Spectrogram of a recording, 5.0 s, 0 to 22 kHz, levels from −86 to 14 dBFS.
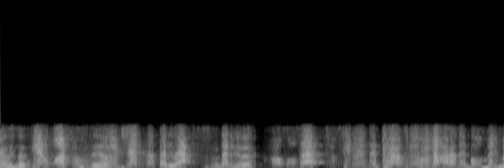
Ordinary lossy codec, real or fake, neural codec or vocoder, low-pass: Opus, 16 kbps; fake; codec, 16 kHz, 0.7 kbps, FocalCodec; 5.4 kHz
